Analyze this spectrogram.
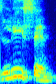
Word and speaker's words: listen: Okay, the T is mute. Okay, it's listen.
